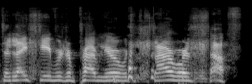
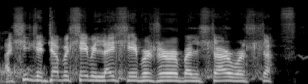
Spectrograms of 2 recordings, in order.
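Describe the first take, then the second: First: Mimicking a lisp. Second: Whispered lisping store clerk; whispered mimicry. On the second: Mocking the Walmart clerk's answer in a whisper. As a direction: breathe it out as a mock of the clerk. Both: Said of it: "when she mimicked him".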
